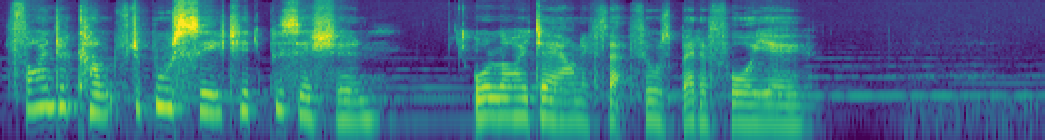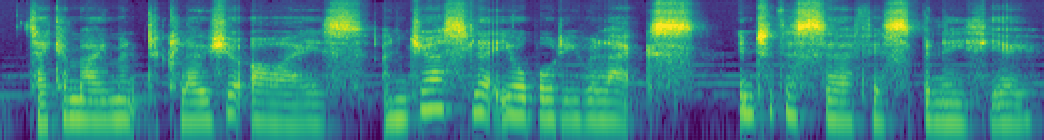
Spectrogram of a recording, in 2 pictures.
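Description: Calm lady talking thru a meditation, real slow + soothing, faint music behind. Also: lowish voice. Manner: slow, soft and soothing, drawn-out phrases. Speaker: meditation teacher. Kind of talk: guided meditation.

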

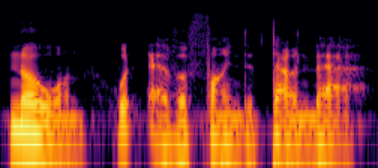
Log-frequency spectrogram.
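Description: A man's voice: deep voice, level tone, measured pace, soft background music. A man voicing a young male lion cub, eager and boastful, in a raised voice. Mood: cocky. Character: cocky boyish lion cub prince.

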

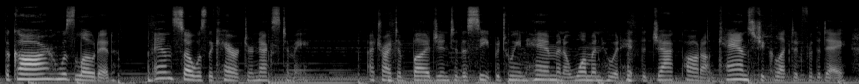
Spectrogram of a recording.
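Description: A woman's voice: medium pitch, brisk, music in the background, natural voice. A woman playing a wisecracking, flirtatious private eye, narrating a noir radio drama in a wry, playful way. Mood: wry storytelling.

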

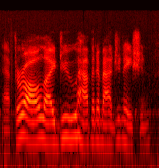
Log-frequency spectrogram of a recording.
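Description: A woman playing a quick-witted, sardonic schoolteacher with dry delivery in an old-time radio comedy. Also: lowish voice, a bit bright, low-quality recording. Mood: wry. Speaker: lead actor in a radio play recreation. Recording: clear background noise.

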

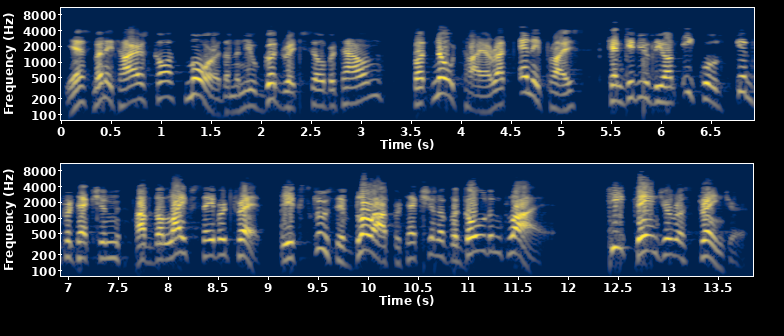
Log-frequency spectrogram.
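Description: High-pitched male 1930s radio announcer. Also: very animated, normal speed. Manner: emphatic sales pitch. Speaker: commercial announcer. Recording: dull 1930s radio recording.

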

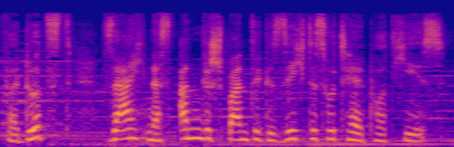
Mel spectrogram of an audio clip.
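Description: A woman's voice: mid-range voice, moderate pace, natural voice. A woman narrating a German horror radio drama in the first person, as a tense, bewildered storyteller. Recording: music under the narration.

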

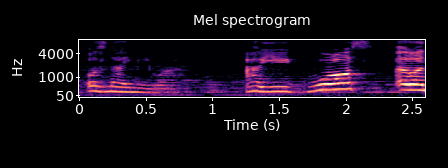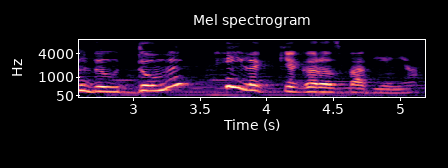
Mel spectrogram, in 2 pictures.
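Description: Female narrator for kids' audiobook: expressive, very varied melody, mid-pitched, dramatic stress on key words. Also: unhurried, soft background music. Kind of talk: expressive scripted storytelling for children.

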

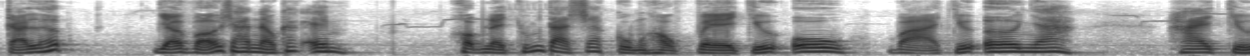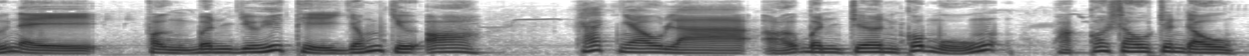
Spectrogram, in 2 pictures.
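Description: A man's voice: mid-range voice, expressive, moderate pace, close to an everyday voice. A man voicing an earnest woodpecker schoolteacher in a children's cartoon, instructive and chiding. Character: earnest male woodpecker schoolteacher, concerned and admonishing.

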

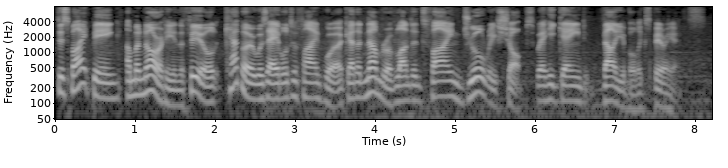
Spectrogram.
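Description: A man's voice: medium pitch, animated, brisk, few pauses, fairly bright tone, a little hiss or hum. A man reading scripted narration for a television documentary.

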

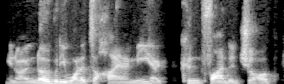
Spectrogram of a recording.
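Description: A middle-aged man from South Africa telling his life story as a podcast guest, earnest and steady, with pauses and fillers, on a video call. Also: medium pitch, husky. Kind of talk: candid life story in a conversation. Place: small room with a plain wall. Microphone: wired earbud mic on a video call.

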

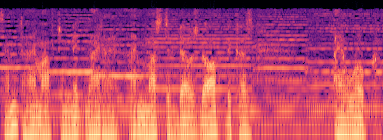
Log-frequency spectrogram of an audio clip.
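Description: A man's voice: on the low side, fairly even intonation, measured pace, lightly acted. An actor playing a shaken, defensive colonial Englishman in a post-war radio drama, speaking in a hesitant, stammering way. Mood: haunted, narrating. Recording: dull vintage radio recording with music.

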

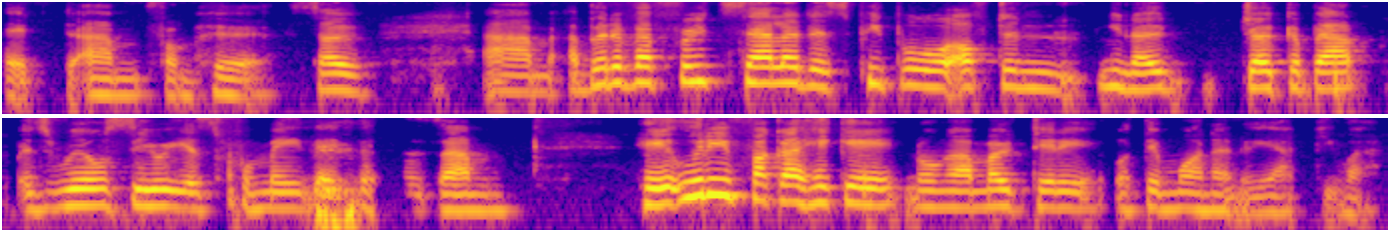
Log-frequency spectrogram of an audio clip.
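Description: An older woman with a New Zealand accent giving a lecture over slides on a video call, halting, with many fillers and restarts. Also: on the low side, lively intonation, darkish tone.

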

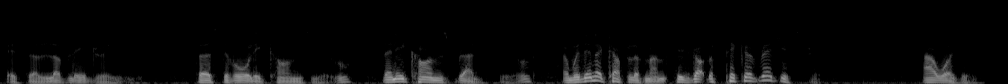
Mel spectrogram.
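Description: A man's voice: low-pitched, big pitch swings, moderate pace, slightly rough, no echo, heavily acted. A man voicing a blunt, sardonic investigator who needles with questions, in an audiobook on a dull cassette. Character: blunt, sardonic male investigator, probing and impatient.

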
